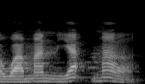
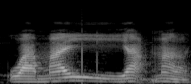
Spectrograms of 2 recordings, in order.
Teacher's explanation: Bukan dibaca waman ya'mal bukan, tapi wamai ya'mal. Jadi nun matinya dihilangkan langsung kepada huruf ya. Mai, wamai gitu ya. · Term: idgham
